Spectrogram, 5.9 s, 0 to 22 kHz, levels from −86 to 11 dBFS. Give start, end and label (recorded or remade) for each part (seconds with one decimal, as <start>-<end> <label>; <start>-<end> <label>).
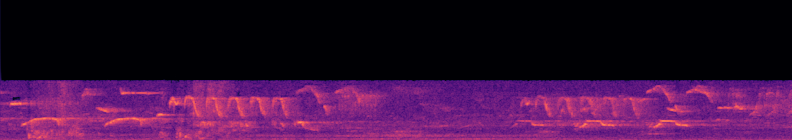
0.0-1.1 recorded; 1.1-4.6 remade; 4.6-5.9 recorded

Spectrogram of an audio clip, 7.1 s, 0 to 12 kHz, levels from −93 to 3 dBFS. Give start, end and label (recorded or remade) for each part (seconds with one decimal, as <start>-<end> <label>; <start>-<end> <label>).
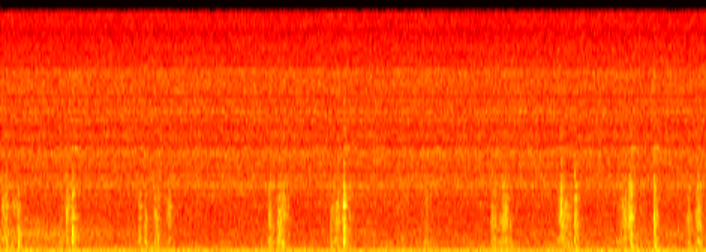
0.0-3.6 remade; 3.6-4.2 recorded; 4.2-7.1 remade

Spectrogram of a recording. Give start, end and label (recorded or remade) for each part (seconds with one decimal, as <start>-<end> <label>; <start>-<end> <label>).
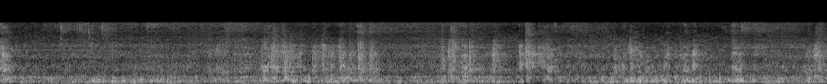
0.0-1.0 recorded; 1.0-5.3 remade; 5.3-7.3 recorded; 7.3-8.3 remade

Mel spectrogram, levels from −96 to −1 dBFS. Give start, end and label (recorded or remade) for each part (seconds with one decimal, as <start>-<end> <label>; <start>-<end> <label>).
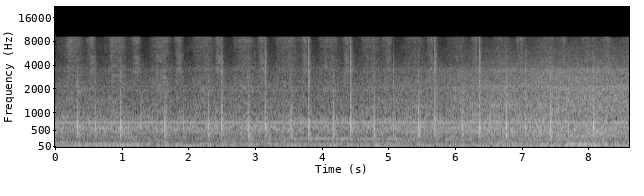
0.0-8.6 recorded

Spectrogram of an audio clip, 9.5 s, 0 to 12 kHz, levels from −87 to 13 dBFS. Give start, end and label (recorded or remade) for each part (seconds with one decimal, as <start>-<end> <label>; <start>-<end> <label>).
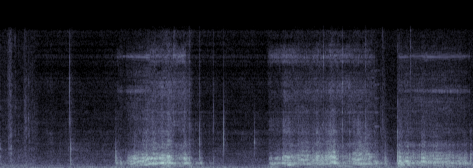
0.0-0.7 recorded; 0.7-2.4 remade; 2.4-3.0 recorded; 3.0-7.5 remade; 7.5-9.5 recorded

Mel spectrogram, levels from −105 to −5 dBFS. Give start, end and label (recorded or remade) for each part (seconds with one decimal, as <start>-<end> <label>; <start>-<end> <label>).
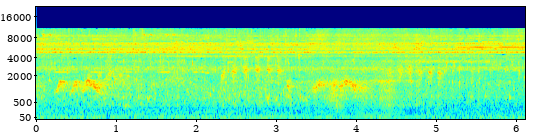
0.0-3.4 recorded; 3.4-4.8 remade; 4.8-6.1 recorded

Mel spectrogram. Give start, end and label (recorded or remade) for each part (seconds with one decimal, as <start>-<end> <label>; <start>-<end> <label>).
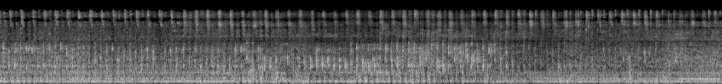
0.0-1.8 recorded; 1.8-5.8 remade; 5.8-6.2 recorded; 6.2-7.2 remade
